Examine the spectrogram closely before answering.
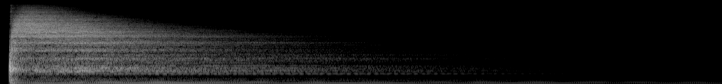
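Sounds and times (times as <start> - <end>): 
10 inch dark unfinished splash crash cymbal struck with a mallet: 0.1 - 3.4.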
